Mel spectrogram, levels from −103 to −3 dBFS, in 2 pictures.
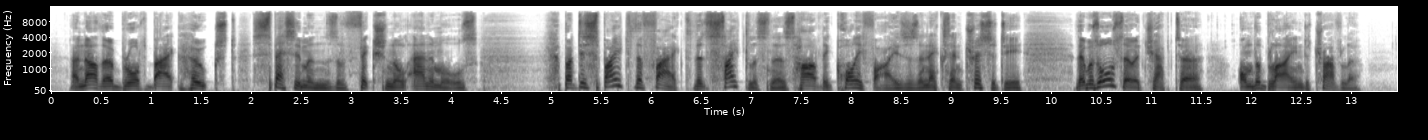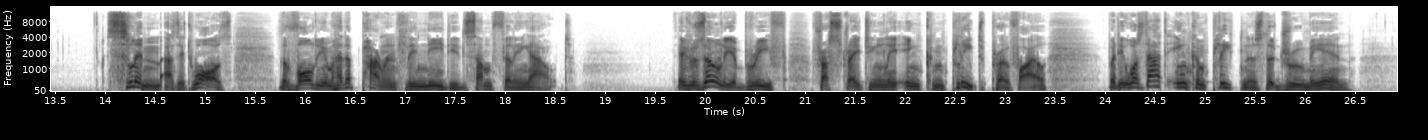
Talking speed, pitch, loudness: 125 wpm, 110 Hz, -24 LUFS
